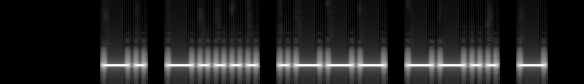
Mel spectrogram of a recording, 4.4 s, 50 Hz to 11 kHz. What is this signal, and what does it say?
Morse code, heard as a keyed tone, about 20 wpm, 700 Hz. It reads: N6JZT
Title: NA SOTA Activator Callsigns 20wpm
